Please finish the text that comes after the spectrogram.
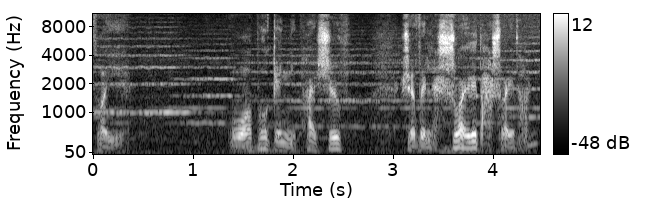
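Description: A man acting a middle-aged factory team leader in a radio drama, gruff but caring, with a commanding, hearty, emphatic delivery. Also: on the low side, animated, moderate pace, soft background music. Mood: earnest.

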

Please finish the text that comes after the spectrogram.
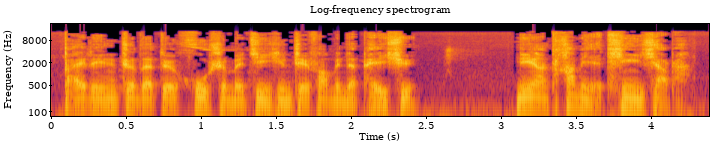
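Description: A calm expert professor in a radio drama. His voice is low and husky, recorded dry, and he gives measured, instructive cautions. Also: no room sound. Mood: earnest, cautioning. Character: calm, watchful male expert professor of epidemic medicine. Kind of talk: Chinese radio drama acting.

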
